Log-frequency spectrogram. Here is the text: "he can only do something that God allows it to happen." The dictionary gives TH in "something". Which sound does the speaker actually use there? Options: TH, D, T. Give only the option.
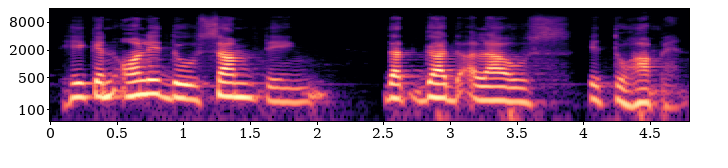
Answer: T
